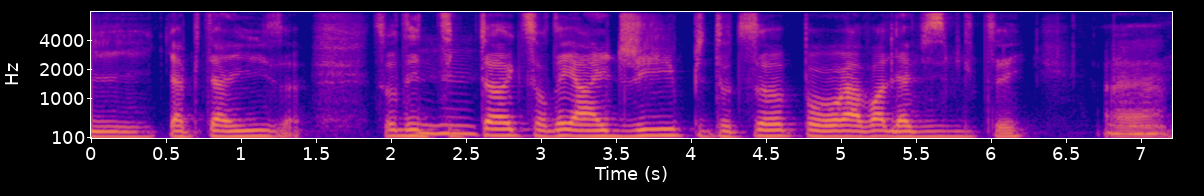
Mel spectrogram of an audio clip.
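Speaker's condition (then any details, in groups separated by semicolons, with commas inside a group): Cerebral palsy; brain damage, paralysis, wheelchair user; needs constant assistance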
